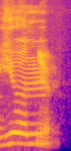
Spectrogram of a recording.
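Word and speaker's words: Jon: go yeah yeah or Yun I believe is how it's pronounced in Swedish two joh in the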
